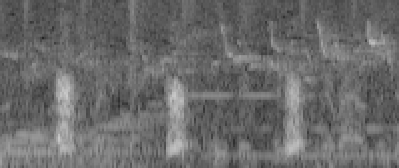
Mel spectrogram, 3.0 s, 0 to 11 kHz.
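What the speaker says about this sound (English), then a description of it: "What's that dog making such a fuss about?" A dog barks in the video game Kingdom Come: Deliverance 2, three evenly spaced barks at medium distance with a fourth softer one, over ambient game sounds and faint bird calls.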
